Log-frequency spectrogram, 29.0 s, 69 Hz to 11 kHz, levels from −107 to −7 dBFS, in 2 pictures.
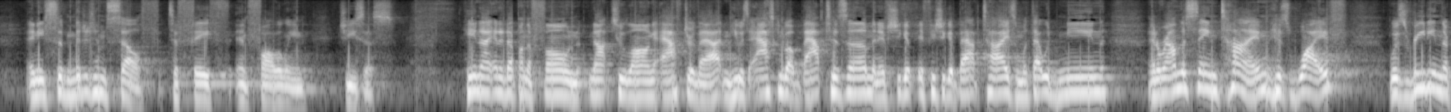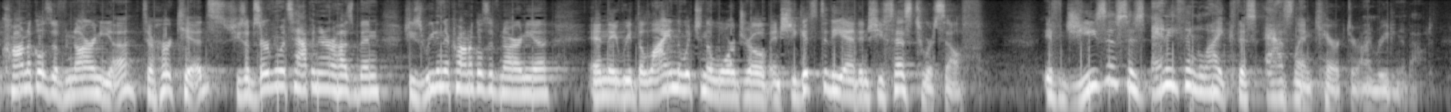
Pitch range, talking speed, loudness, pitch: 145-195 Hz, 215 wpm, -20 LUFS, 165 Hz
